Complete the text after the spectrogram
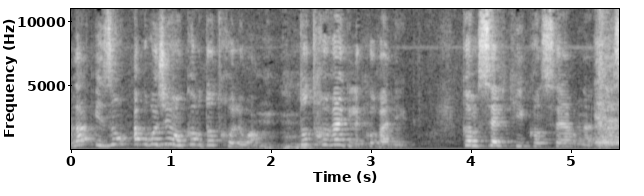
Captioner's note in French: raclement de gorge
